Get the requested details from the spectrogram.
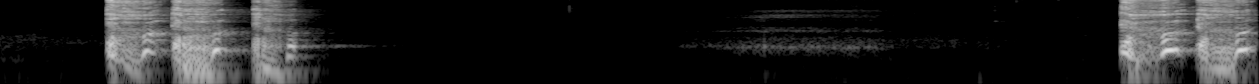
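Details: Girl coughing: two runs of sharp, loud coughs, three then two, separated by silence.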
